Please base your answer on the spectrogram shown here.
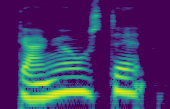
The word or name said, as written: gangafstand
